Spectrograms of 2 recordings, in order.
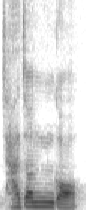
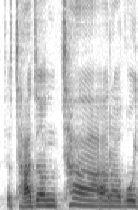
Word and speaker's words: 자전거: 작은 술에는 거자로 읽어요. 작은 술에는 자전거, 인력거, 녹거. 그러니까 사람의 힘으로 끄는 거. 그러니까 작은 것들이죠. 인력으로 끄는 거, 또 동물의 힘으로 끄는 거는 거라고 읽고요. 뭐 기계, 기차, 자동차 이런 것들은 차로 읽습니다. 자전차라고 옛날에 우리 아버님들은 자전차 이러는 분도 있었고 자전거라고도 하기도 했거든요. 근데 사실은 사람의 힘으로 발로 굴러서 가서 거로 읽습니다.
